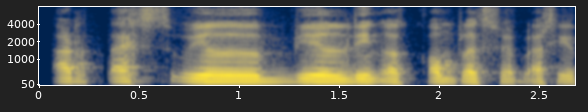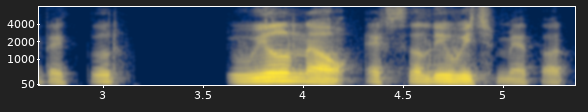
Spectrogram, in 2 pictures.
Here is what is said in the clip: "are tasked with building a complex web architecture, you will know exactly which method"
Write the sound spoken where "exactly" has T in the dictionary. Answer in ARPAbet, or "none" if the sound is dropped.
S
